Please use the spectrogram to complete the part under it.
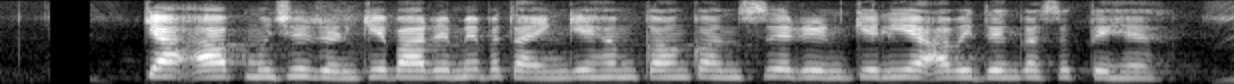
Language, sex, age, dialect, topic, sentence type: Hindi, female, 18-24, Garhwali, banking, question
